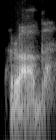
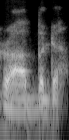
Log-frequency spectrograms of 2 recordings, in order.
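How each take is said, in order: First: It ends with b and no d. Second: It ends with a b followed by d. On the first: The speaker calls it wrong. "they end up not saying the da, but simply say rob" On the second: The speaker calls it right. "look at the sound, robbed"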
